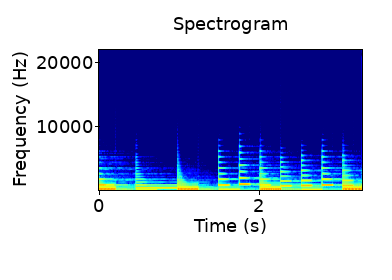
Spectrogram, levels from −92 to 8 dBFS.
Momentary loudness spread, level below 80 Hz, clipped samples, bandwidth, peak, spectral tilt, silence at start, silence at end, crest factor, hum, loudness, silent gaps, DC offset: 7 LU; -64 dBFS; under 0.1%; 7.4 kHz; -10 dBFS; -8 dB/octave; 0 s; 0 s; 14 dB; none; -26 LUFS; none; under 0.1%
